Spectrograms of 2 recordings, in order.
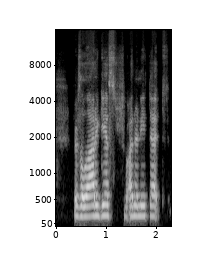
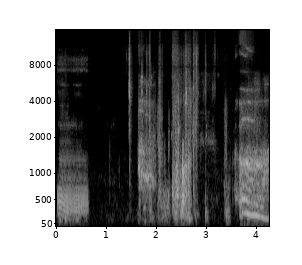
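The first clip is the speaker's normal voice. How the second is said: chewing while talking; 9 semitones lower, 14 dB quieter than usual. Real, not acted. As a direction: mouth full of food. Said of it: "I'm eating a tuna sandwich".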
